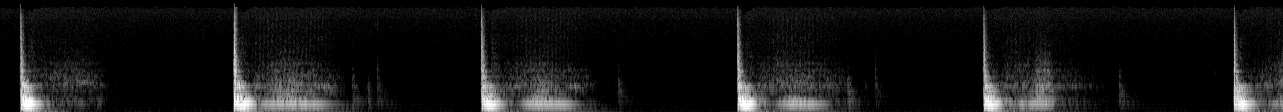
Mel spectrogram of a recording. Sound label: Percussion Bongos Tympani rolls Gongs Drums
